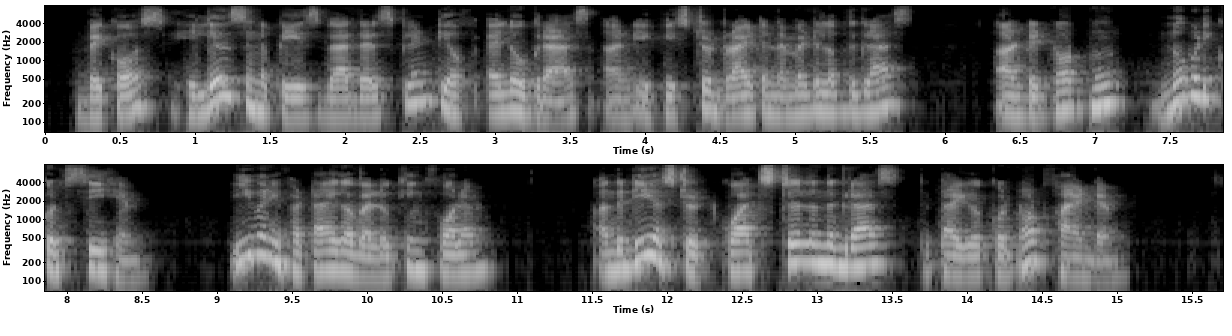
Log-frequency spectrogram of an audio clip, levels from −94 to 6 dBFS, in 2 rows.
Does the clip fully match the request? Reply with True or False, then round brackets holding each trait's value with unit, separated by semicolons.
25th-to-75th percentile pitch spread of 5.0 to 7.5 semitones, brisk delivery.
True (5.6 semitones; 210 wpm)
